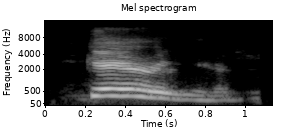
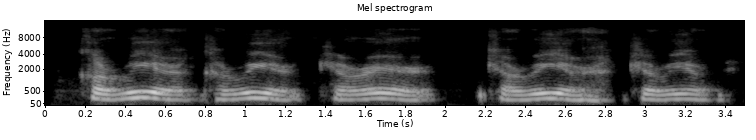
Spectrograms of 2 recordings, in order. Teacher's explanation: It's not career, it's career. So the stress is in the second syllable, rear, not care, year.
